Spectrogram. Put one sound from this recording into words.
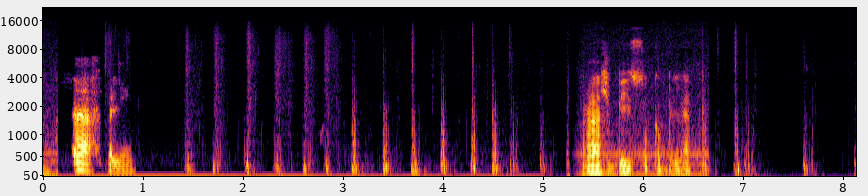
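Footsteps tread steadily over dirt and gravel.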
